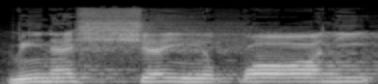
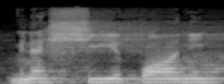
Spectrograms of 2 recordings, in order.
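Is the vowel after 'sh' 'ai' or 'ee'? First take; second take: ai; ee. First: The vowel after 'sh' sounds like 'ai'. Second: The vowel after 'sh' sounds like 'ee'. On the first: The speaker calls it right. "ഫത്ഹ് അതിന്റെ ശേഷം സുക്കൂനുള്ള യാ" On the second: The speaker calls it wrong. "കെസ്റാക്കി ഷീ എന്നോതും... അത് തെറ്റാണ്"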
